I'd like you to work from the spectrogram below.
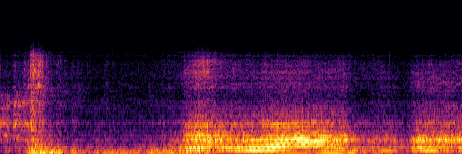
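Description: A car engine starts and the car drives off on the way to a plant. A brief loud burst is followed by a longer engine drone whose pitch rises as it accelerates, eases off, then swells again.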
